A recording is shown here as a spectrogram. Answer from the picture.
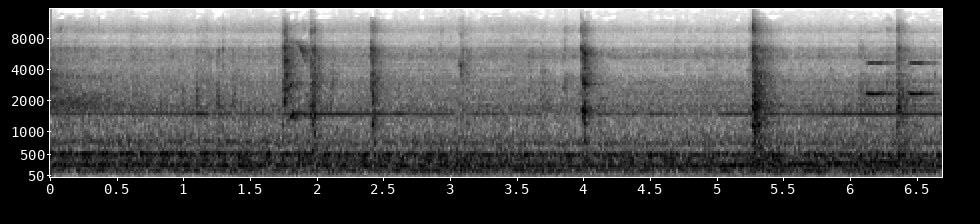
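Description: Electric commuter train standing at a station, its equipment humming steadily, with scattered clicks and knocks and two short beeps near the end.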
